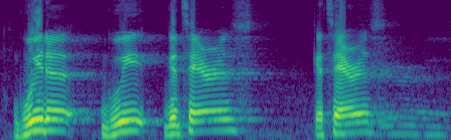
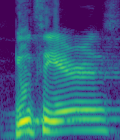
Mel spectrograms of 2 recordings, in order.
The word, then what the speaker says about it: Gutierrez: How do we pronounce this? Bryce Gua Gutierrez. Guutierrez.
